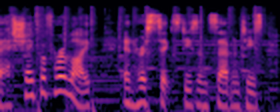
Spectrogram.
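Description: With clear music in the background, a woman speaks at a fairly quick pace. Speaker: journalist. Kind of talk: podcast introduction. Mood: warm, enthusiastic. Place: home room.

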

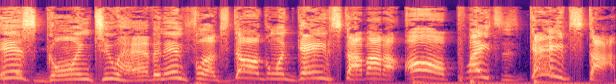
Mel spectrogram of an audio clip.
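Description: At an extremely high pitch, a man uses a raised, projected voice with a bright, sharp, animated tone and lively intonation. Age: 40s. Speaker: gaming podcast host. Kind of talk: casual solo podcast monologue.

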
